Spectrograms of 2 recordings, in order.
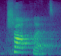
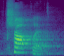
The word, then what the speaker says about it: chocolate: Chalk, let's, chalk, let's, chalk, let's, chocolate, chocolate. Đó, chúng ta xuống giọng chocolate.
